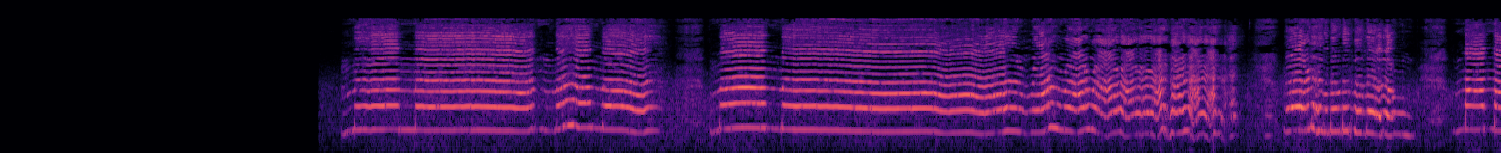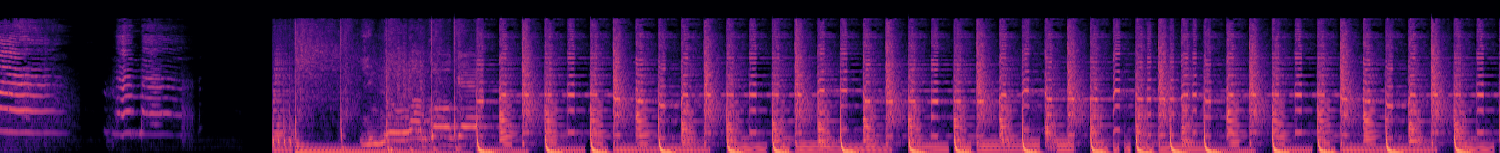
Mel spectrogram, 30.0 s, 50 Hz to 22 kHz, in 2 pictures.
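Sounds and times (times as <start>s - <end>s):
high-pitched voice-like cry: 3.4s - 17.0s.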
